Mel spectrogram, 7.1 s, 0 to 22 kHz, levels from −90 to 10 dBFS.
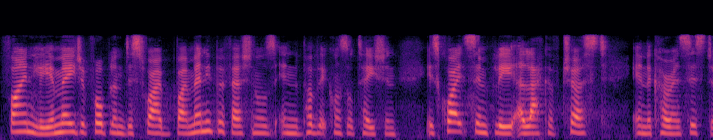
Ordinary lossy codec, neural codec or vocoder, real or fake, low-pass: none; codec, 16 kHz, 0.8 kbps, ZipCodec; fake; none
